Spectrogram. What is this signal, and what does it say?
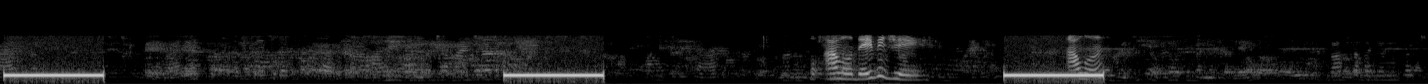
Ringback tone (Europe, 425 Hz), with speech.
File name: out- -2015- - - .31101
